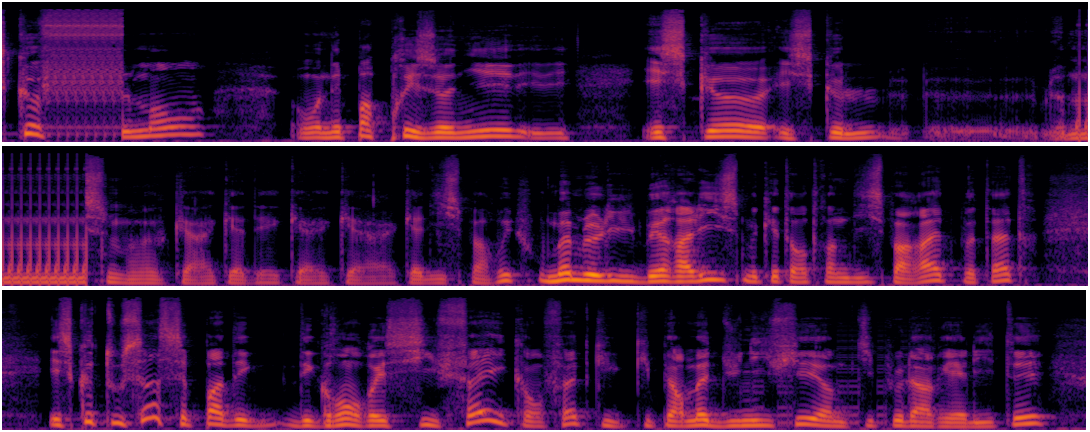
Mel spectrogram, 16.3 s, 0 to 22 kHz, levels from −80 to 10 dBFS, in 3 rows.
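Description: At 0.28 to 0.60 s and again at 5.39 to 5.85 s, a system hang loop repeats one 46 ms slice of speech, about seven and then ten times, giving a machine-gun stutter at 21.5 Hz. The slice length fits a 2048-sample ring buffer replayed while the system froze, and roughly 0.3 s and 0.5 s of audio go missing. A waveform shows identical blocks tiled end to end, and a spectrogram shows vertical seams every 46 ms.

From 14.62 to 15.53 s, GSM phone buzz adds a hard, raspy 217 Hz drone at about 21 dB below the speech, breaking up as the phone sends data in bursts. On a spectrogram it appears as evenly spaced harmonic lines at multiples of 217 Hz reaching well into the kHz range. These lines are interrupted where the bursts pause.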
